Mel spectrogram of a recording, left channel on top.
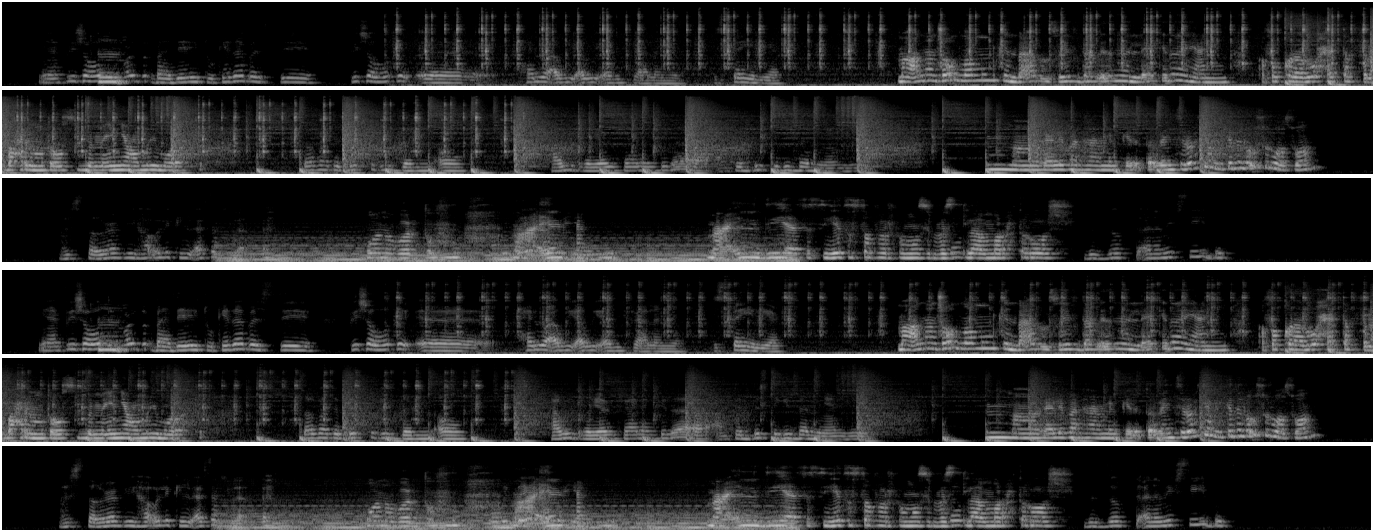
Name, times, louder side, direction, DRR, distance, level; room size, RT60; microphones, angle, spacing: voice 1, 0.4-3.1 3.5-6.8 7.1-7.8 16.7-18.4 19.2-22.5 28.0-30.2 32.3-33.6 36.9-37.1 38.2-39.7, right 4 dB, 55° right, 0.4 m, -35 dB
voice 2, 1.0-1.3 9.0-15.6 23.5-26.9 31.1-33.0 33.4-33.5 34.5-38.1, equal, 10° right, 0.8 m, -28 dB
sound 1, 3.8-19.0, left 6 dB, 70° left, 0.7 m, -38 dB
sound 2, 12.8-26.4, left 3 dB, 30° left, 0.3 m, -36 dB
sound 3, 29.5-35.4, right 1 dB, 75° right, 0.8 m, -32 dB
5.2 x 2.1 x 2.4 m
head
